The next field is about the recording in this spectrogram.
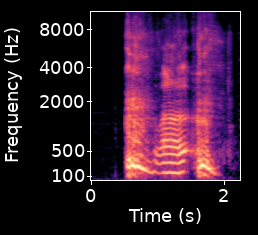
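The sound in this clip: Someone clears their throat in a short, voiced rasp made of three brief bursts, the middle one a longer, rougher hum. The sound stands alone against silence.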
